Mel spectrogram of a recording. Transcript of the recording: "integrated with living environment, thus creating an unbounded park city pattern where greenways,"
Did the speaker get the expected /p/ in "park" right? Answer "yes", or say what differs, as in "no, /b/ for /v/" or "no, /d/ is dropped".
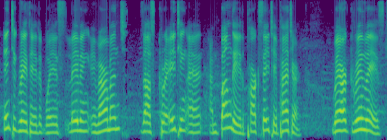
yes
